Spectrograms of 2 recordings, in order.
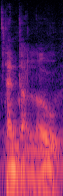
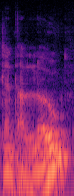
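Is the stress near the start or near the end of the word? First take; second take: end; end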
